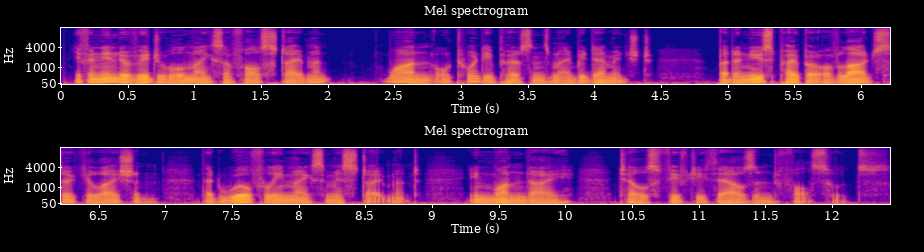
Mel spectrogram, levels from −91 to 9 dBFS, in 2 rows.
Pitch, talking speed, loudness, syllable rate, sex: 90 Hz, 155 wpm, -20 LUFS, 6.0 syllables/s, male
